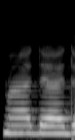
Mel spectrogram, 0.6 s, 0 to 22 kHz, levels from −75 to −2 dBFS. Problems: none marked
